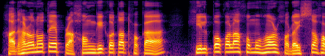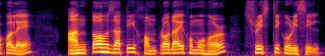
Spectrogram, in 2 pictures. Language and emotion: Assamese, neutral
